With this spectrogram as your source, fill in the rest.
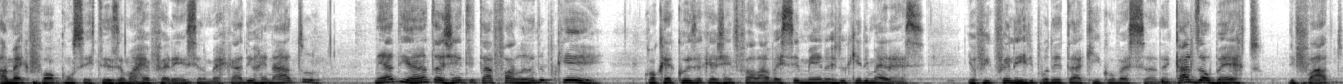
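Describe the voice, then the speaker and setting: Speaking at a fairly quick pace, a man with a fairly high pitch has a dark, mellow tone and ordinary pitch variation. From southern Brazil (Rio Grande do Sul). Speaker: tax lawyer and entrepreneur. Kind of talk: podcast interview.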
